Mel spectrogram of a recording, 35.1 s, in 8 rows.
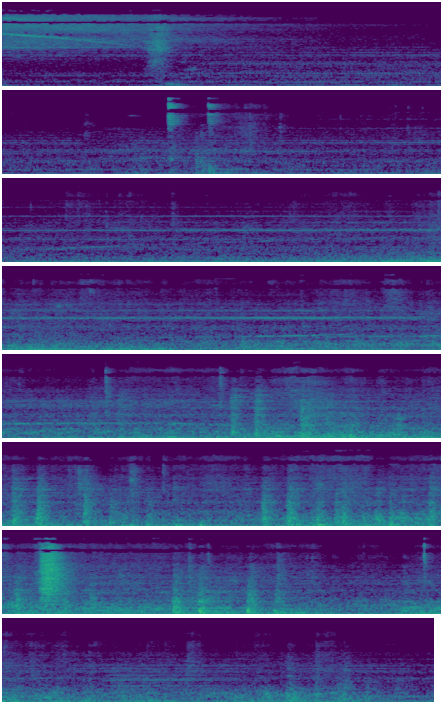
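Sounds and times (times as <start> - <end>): train motor whine: 0.0 - 4.2.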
